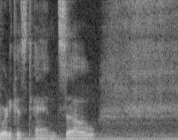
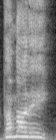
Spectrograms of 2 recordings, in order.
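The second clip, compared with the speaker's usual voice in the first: high, loud cry of the money; imitating Urz's money yell; mock catchphrase yell; 13 semitones higher, 8 dB louder than usual. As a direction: shout it like Urz in a panic. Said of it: "That's what I love about Urz".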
